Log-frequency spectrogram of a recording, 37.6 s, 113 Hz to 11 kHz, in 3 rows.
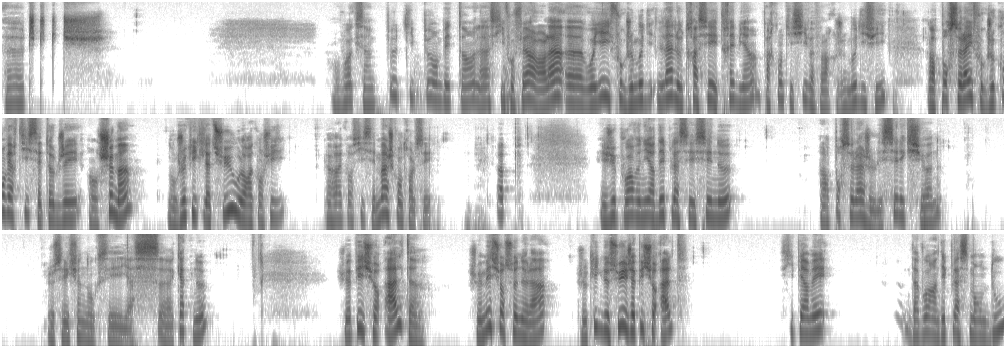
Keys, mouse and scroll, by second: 1.1-6.5 drag, 18.3 ctrl+shift+c, 19.7 click, 20.7 shift+click, 21.7 shift+click, 23.3 shift+click, 24.2 shift+click, 24.8 shift+click, 32.2-37.5 drag.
